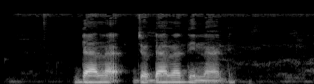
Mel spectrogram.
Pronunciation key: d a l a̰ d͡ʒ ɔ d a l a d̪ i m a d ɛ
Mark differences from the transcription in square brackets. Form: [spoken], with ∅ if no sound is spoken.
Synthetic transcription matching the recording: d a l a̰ d͡ʒ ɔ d a l a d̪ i [n] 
